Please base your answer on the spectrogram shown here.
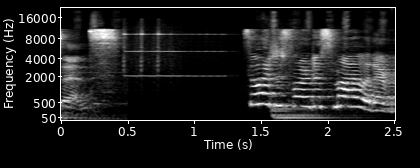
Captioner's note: Majora's Mask Tatl alert sound effect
